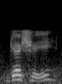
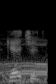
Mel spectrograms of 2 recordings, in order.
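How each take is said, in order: First: It is said with French pronunciation. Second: It is said with English pronunciation. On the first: "such a French name" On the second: "you tend to pronounce it gadget"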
